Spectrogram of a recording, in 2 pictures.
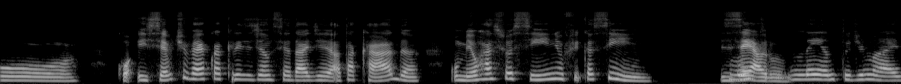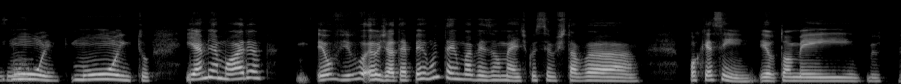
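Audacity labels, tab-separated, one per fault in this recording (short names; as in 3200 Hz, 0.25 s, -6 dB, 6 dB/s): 10.910000	10.910000	gap 4.3 ms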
